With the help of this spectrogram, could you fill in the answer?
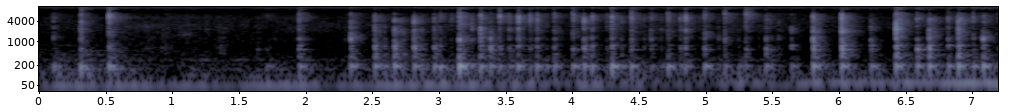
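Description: A tall, hollow white plastic bottle, held upright in one hand, is tapped with fingertips on its top and sides. The result is a quick, irregular run of soft, dry taps, each with a short hollow thump around 180 Hz that dies away almost at once.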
